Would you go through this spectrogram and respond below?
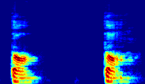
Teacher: দদ এরপরের লেটারটা হচ্ছে আমাদের ত। ত জিহ্বার অগ্রভাগটা উপরের পাটির যে সম্মুখ ভাগের দুইটা দাঁত তার একটু আগে মূলে ওখানে গিয়ে জিহ্বা স্পর্শ করবে, ত। ত এটা উচ্চারিত হবে ত।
